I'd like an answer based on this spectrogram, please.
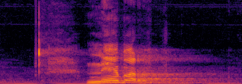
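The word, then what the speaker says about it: neighbour: नेबर, नेबर देख रहे हैं, नेबर के अंदर हमने GH को साइलेंट कर दिया, तो इसे नेबर पढ़ेंगे, GH नहीं पढ़ेंगे।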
